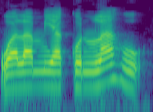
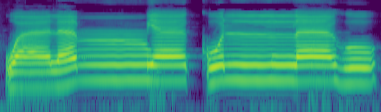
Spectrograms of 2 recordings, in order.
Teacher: Jadi dia tidak dibaca dengan menjelaskan bunyi nun. Itulah idgham bila gunnah.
